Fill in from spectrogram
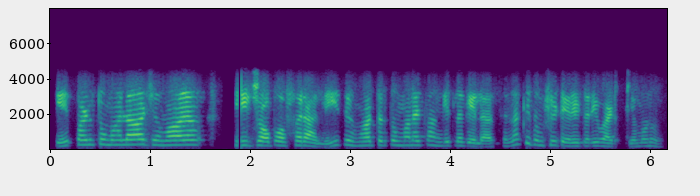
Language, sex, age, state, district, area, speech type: Marathi, female, 18-30, Maharashtra, Sangli, urban, conversation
